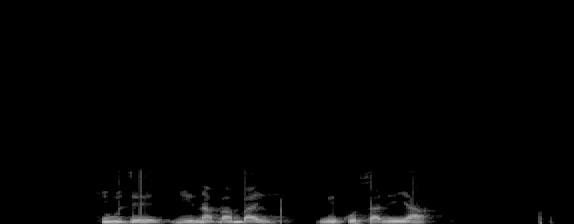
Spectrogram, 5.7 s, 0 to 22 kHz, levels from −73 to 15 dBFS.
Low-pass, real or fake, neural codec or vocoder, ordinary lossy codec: 5.4 kHz; fake; codec, 16 kHz, 16 kbps, FreqCodec, larger model; AAC, 48 kbps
